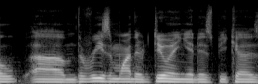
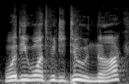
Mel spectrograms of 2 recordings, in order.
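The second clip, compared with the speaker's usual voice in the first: louder, higher mock exasperation; indignant retort; 5 semitones higher, 8 dB louder, faster than usual. Imitating a gunman snapping at his compatriot, indignant. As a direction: throw it back as a loud rhetorical question.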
